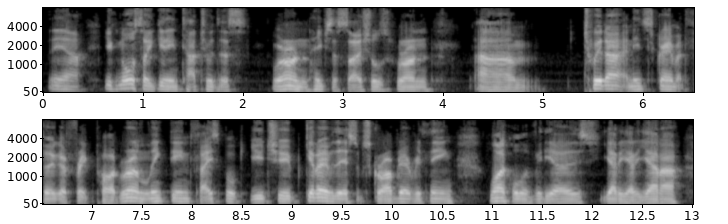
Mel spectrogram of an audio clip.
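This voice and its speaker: A man's voice: lowish voice, steady tone, a little fast, highs cut off. An Australian man co-hosting a podcast in casual chat, with a laconic, slangy drawl. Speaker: podcast co-host.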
